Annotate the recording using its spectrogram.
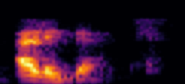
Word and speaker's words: Adidas: U.S. people know it as Adidas. It's pronounced Adidas. It's a German company.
